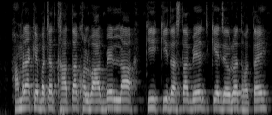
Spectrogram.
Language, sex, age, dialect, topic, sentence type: Magahi, male, 18-24, Western, banking, question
